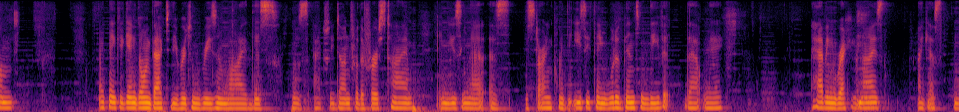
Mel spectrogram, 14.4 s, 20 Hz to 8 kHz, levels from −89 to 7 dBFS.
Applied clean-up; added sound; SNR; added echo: neural separator model SepFormer DNS4.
